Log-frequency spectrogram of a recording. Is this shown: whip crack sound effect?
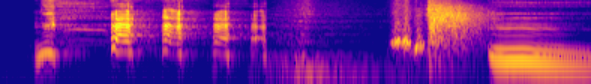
yes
